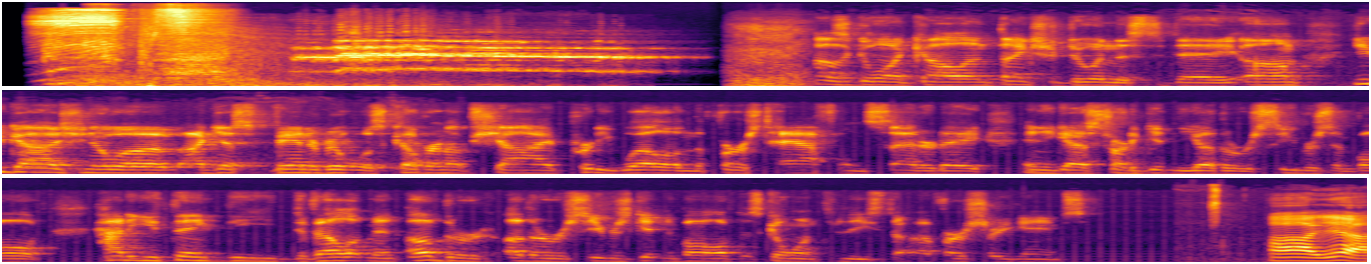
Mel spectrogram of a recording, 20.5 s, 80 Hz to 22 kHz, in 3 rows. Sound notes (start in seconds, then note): 0.2 whooshing; 1.4 cock crowing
